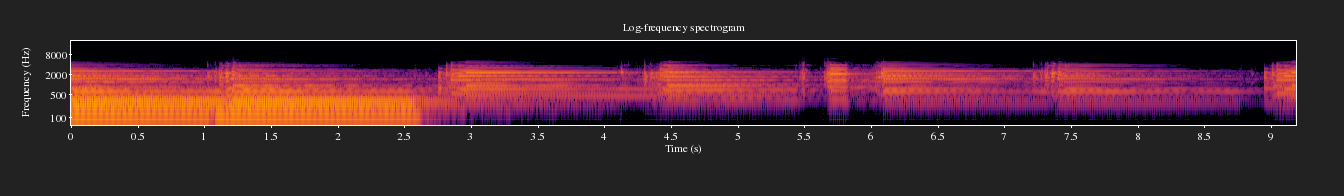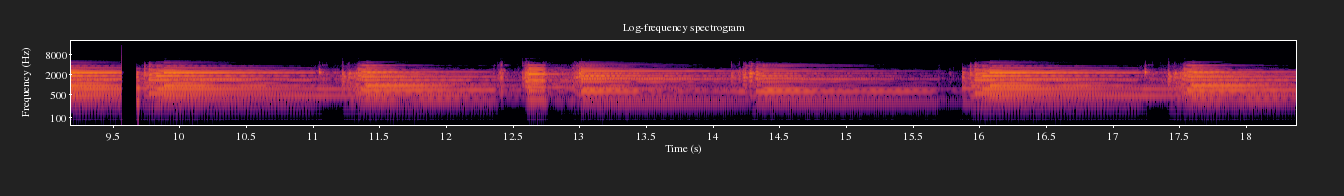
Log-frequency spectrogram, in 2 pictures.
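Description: Background music: a chill lo-fi guitar track with a chorus effect, plucked chords that ring and fade in a slow repeating pattern. A low bass part drops away about three seconds in.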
